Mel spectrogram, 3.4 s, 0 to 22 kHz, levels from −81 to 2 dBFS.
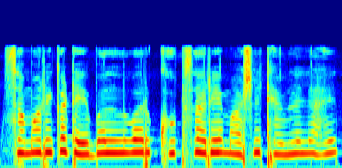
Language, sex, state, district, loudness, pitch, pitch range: Marathi, female, Maharashtra, Washim, -13 LUFS, 280 Hz, 265-290 Hz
